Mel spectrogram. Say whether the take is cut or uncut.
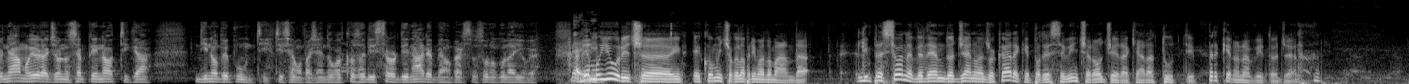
cut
